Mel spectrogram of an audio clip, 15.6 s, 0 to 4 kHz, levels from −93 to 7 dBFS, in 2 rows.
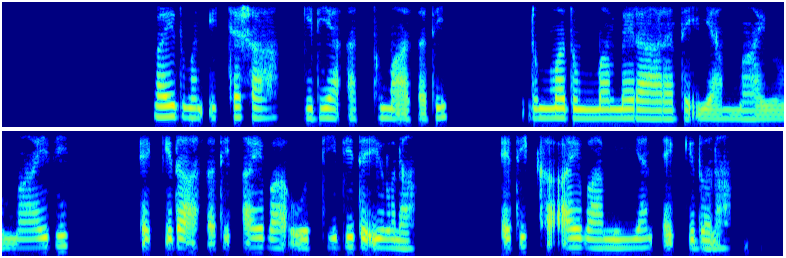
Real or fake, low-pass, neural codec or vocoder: real; 3.6 kHz; none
